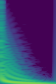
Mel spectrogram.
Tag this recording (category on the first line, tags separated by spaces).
Instrument samples > Synths / Electronic
base bass basedrum percussion bass-drum oneshot kick base-drum one-shot drum drums perc kickdrum kick-drum drum-kit bassdrum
